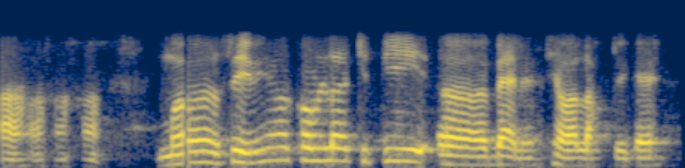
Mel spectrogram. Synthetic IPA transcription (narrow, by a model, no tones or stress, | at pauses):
ɦãɦãɦãɦã | məɡseʋiŋɡəkʰauɳləkit̪iːbælənst̪ʰɛʋalaɡt̪oekaj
